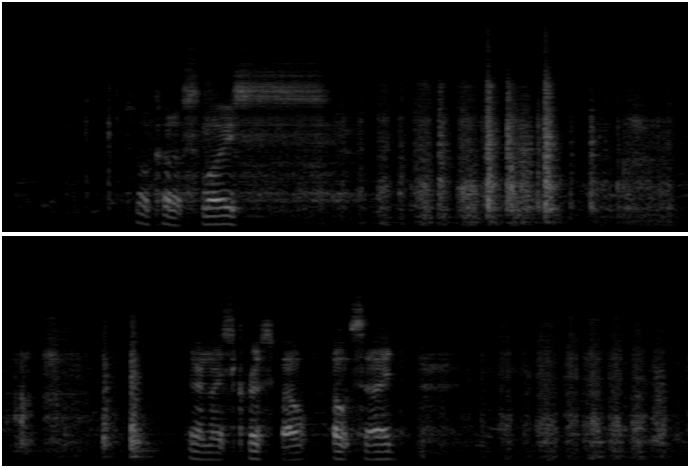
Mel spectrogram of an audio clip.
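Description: A bread knife saws through a crusty loaf.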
